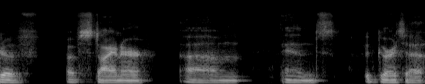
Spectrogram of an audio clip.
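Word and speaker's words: Goethe: of Steiner um and Gerta who at that point I was uh pronouncing goth because I'd only read it uh and so you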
